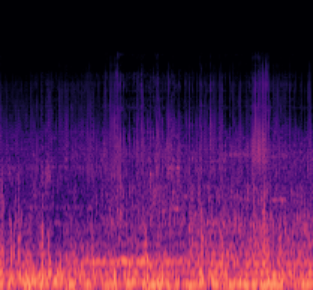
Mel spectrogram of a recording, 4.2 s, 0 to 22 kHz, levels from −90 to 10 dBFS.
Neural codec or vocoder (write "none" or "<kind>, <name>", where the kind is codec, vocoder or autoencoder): vocoder, BigVGAN v2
